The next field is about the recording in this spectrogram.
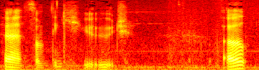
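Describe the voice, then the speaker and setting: A man's voice: on the low side, slow, vocal fry, noisy background. A man livestreaming a video game, giving commentary and reading game dialogue aloud over game music.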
